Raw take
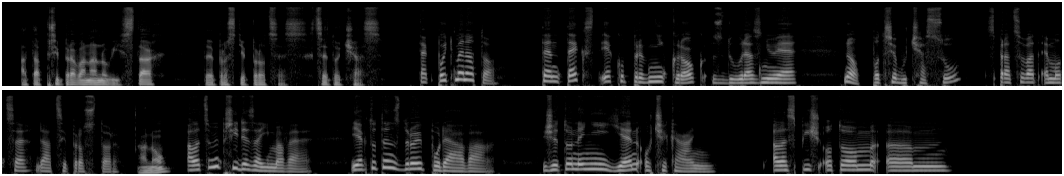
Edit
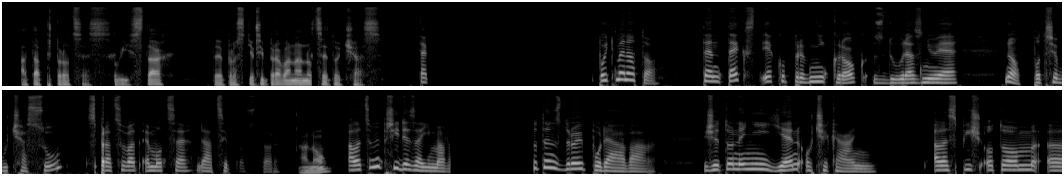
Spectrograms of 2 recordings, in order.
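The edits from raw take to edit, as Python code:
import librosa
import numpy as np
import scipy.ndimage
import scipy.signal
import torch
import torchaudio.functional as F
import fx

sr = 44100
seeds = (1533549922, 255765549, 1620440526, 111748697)

y = fx.edit(x, sr, fx.swap(start_s=0.49, length_s=0.55, other_s=2.45, other_length_s=0.64),
    fx.insert_silence(at_s=4.26, length_s=1.61),
    fx.clip_gain(start_s=9.54, length_s=0.48, db=8.0),
    fx.fade_in_span(start_s=11.3, length_s=1.06),
    fx.silence(start_s=13.47, length_s=0.84), tone=tone)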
